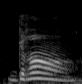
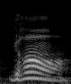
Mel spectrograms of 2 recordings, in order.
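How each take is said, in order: Both takes have the same delivery.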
